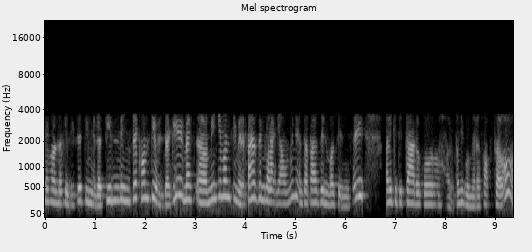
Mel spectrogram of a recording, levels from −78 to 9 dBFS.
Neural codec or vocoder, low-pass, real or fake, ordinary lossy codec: none; 3.6 kHz; real; none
